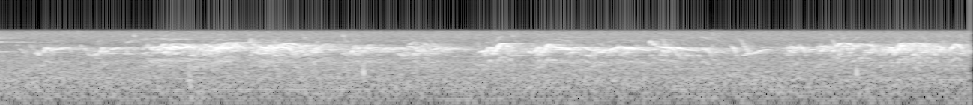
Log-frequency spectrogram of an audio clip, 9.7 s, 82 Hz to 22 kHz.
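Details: In autumn, a large flock of currawongs, possibly close to 30, hidden in trees around a yard, gives an eerie, steady, overlapping chorus of loud, mid-pitched ringing and honking notes with no clear gaps; currawong.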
